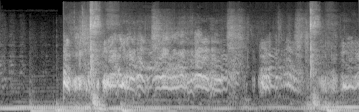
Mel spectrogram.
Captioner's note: growling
